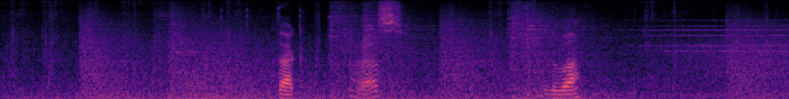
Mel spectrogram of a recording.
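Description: Heavy metal weapons clang and strike.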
